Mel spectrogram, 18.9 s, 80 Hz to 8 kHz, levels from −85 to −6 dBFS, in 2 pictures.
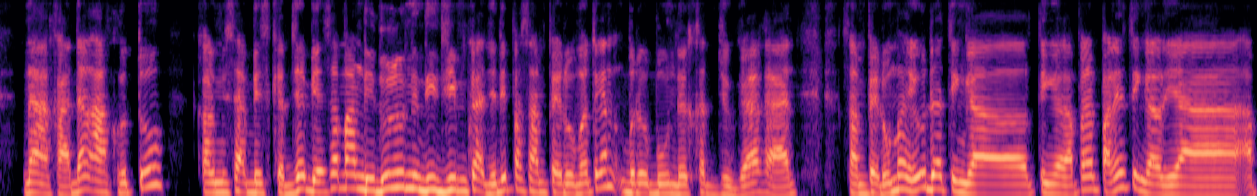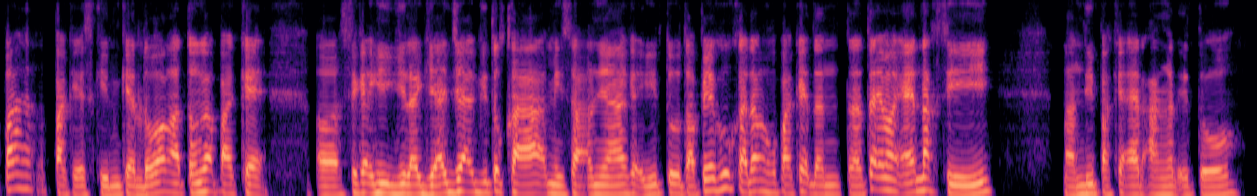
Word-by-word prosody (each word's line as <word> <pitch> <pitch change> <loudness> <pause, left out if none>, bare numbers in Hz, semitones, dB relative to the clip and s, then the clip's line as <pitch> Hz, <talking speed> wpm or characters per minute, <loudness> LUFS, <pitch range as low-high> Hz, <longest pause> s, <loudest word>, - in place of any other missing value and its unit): Nah, 145 -3 +1
kadang 165 +9 0
aku 150 -2 +1
tuh, 235 - -2 0.2
kalau 150 - 0
misalnya 150 0 +1
habis 145 - +1
kerja 135 +11 +1
biasa 160 +3 +2
mandi 205 -4 +3
dulu 210 +6 +3
nih 210 -2 +3
di 185 - +4
gym, 175 +2 +3
Kak. - - +1
Jadi, 140 +7 +2
pas 185 -1 -3
sampai 150 -3 0
rumah 140 +1 +1
itu 215 - 0
kan 240 - -3
berhubung 140 -2 0
dekat 130 0 -2
juga 125 +3 -1
kan, 120 0 0 0.3
sampai 135 0 +1
rumah 180 +8 +3
ya 185 +2 +3
udah 200 -1 +3
tinggal 135 -3 +2
tinggal 140 -3 +1
apa, 195 +5 0
paling 210 +3 0
tinggal 155 -10 +1
ya 130 0 +2 0.4
apa, 195 +10 -3 0.2
pakai 125 -1 -3
skincare 120 +1 -3
doang, 145 +6 +1
atau 140 0 0
enggak 165 -1 0
pakai, 135 0 -1 0.4
eee, 120 0 +1
sikat 145 +3 -1
gigi 140 -1 +2
lagi 130 -1 +1
aja 150 +5 +1
gitu, 150 +2 -2
Kak, 135 -1 +1
misalnya 130 0 0
kayak 130 0 -3
gitu. 140 -1 -2
Tapi, 125 +8 0
aku 215 +2 -3
kadang 160 +1 0
aku 145 - -7
pakai 135 +3 -2
dan 130 0 -3
ternyata 125 0 -2
emang 180 -4 +1
enak 170 +6 +2
sih 135 +4 0 0.5
mandi 125 +3 0
pakai 125 0 -4
air - - -8
hangat 120 +1 -3
itu. 120 +3 -3
140 Hz, 215 wpm, -23 LUFS, 130-165 Hz, 0.5 s, di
